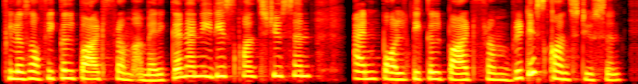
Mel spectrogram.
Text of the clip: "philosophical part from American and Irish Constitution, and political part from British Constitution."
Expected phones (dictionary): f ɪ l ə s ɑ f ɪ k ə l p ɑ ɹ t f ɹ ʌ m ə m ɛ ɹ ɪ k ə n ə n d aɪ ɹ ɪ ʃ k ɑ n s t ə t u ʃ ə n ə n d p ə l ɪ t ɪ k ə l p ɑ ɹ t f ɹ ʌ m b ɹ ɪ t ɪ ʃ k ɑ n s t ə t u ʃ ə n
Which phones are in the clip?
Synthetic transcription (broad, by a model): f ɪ l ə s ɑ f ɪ k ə l p ɑ ɹ t f ɹ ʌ m ə m ɛ ɹ ɪ k ə n ə n d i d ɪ s k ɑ n s t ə t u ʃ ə n ə n d p ə l ɪ t ɪ k ə l p ɑ ɹ t f ɹ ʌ m b ɹ ɪ t ɪ ʃ k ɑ n s t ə t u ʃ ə n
